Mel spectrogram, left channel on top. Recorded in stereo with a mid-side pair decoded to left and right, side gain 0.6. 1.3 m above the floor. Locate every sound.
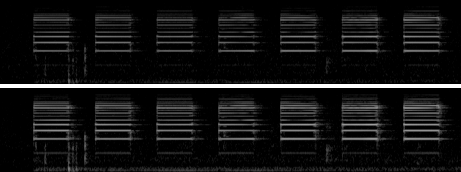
0.3 s an alarm clock: 40° right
